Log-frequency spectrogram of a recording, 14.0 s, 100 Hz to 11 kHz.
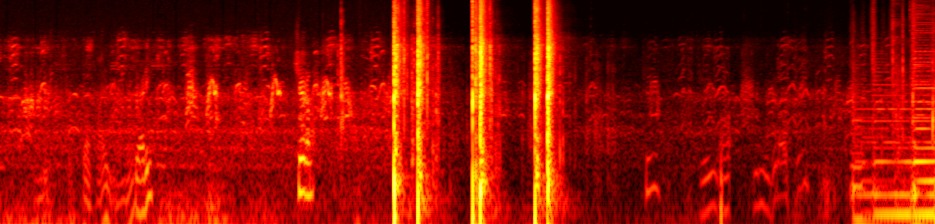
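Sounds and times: snow goose calls: 0:00.0 - 0:06.0, 0:08.8 - 0:12.8
shotgun blasts: 0:05.9 - 0:08.6.

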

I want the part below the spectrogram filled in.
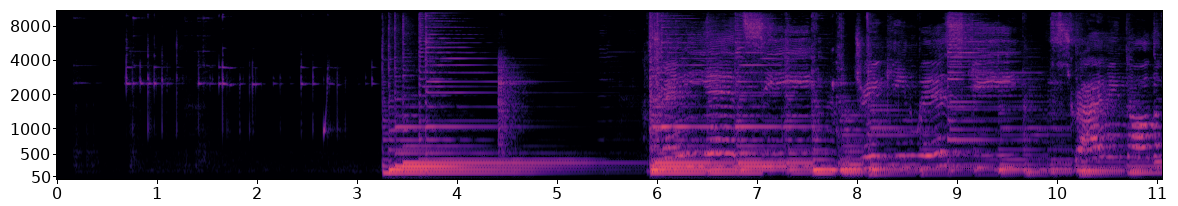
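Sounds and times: ice cubes clinking in glass: 0:00.2 - 0:03.6.

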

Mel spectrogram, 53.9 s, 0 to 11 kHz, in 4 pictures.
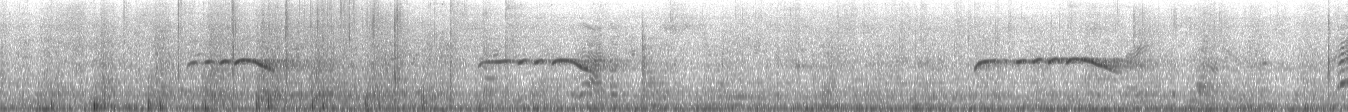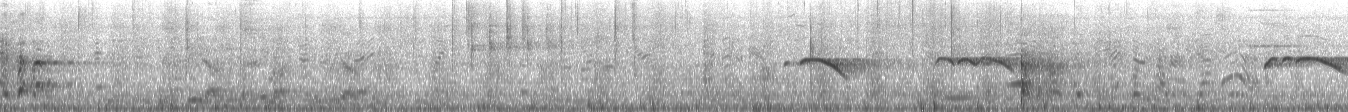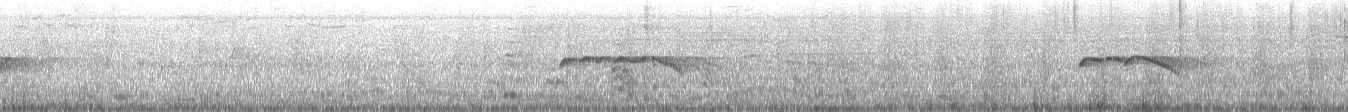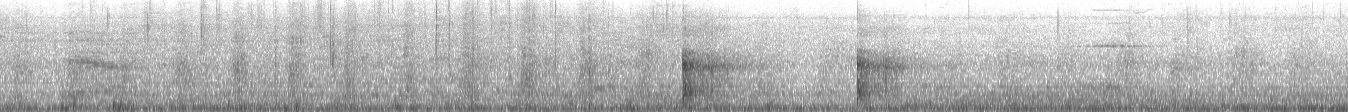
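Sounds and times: horse hoofbeats on dirt: 0:00.0 - 0:27.8, 0:34.6 - 0:50.0, 0:50.9 - 0:53.9.

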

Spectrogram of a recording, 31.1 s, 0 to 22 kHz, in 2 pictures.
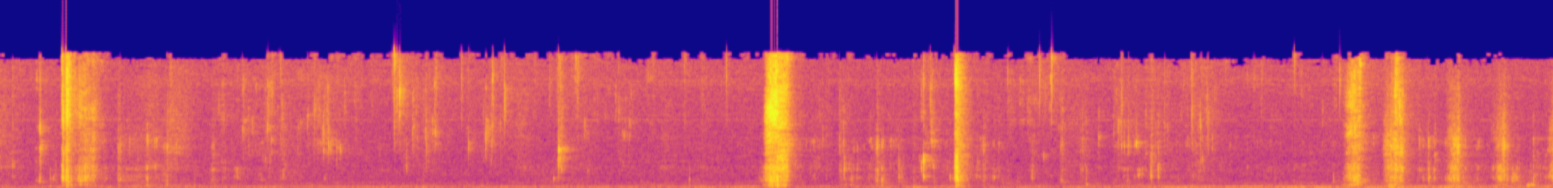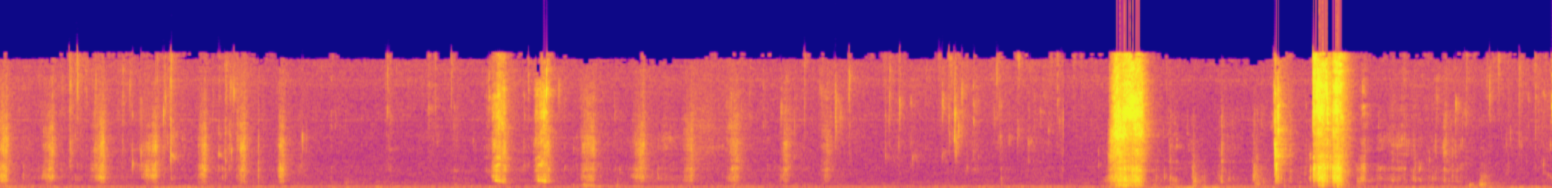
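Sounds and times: noodle slurping: 0:26.6 - 0:27.2, 0:28.6 - 0:30.1.

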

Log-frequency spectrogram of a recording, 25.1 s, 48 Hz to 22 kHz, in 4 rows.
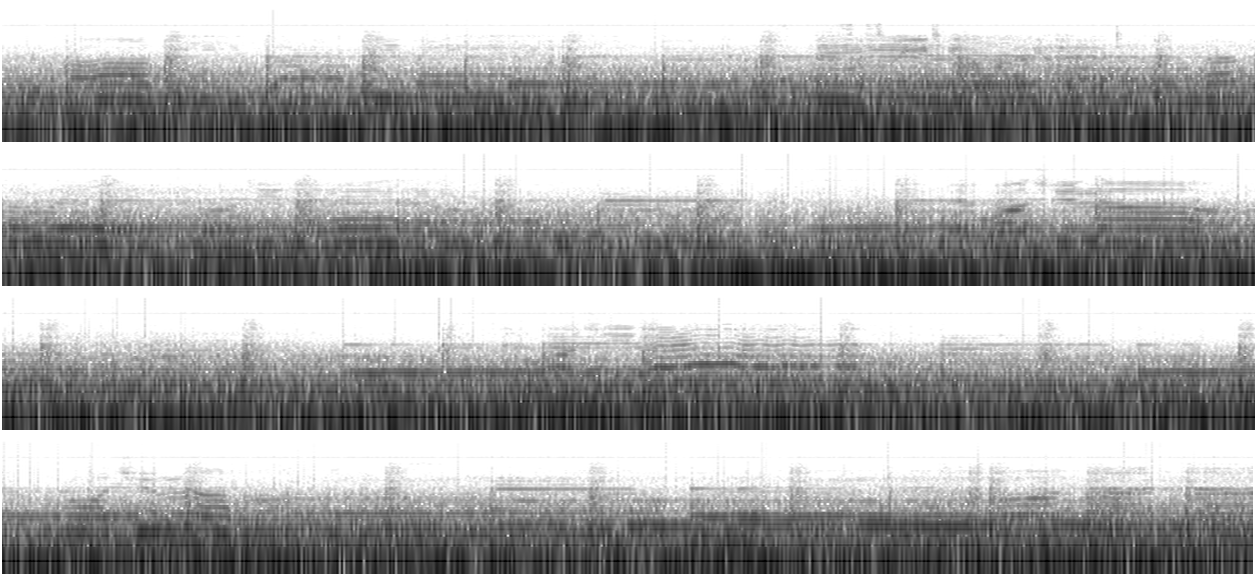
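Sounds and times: music with singing on radio: 0:00.0 - 0:25.0
van engine and tyres rumbling: 0:00.0 - 0:25.0.

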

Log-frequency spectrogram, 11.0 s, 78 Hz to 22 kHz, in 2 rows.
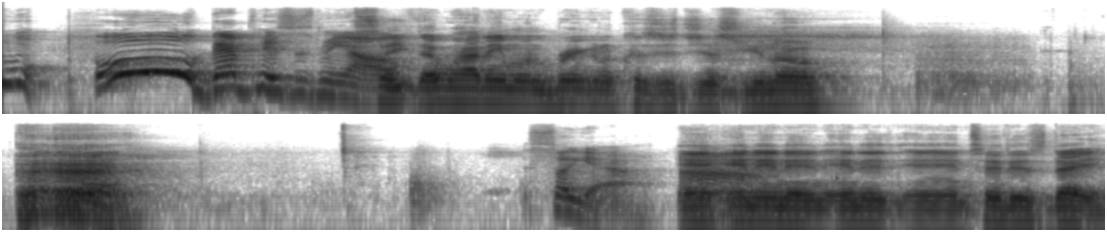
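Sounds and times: person clearing throat: 0:05.6 - 0:06.4.

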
